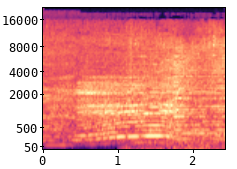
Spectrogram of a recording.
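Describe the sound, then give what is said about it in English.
A single drawn-out, lowing moo from a sea cow in the story Sue and the Sea Cow, loud, its pitch swelling slightly in the middle before trailing off, with no talking around it. “Will the sea cow be her friend, pet and soulmate?”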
